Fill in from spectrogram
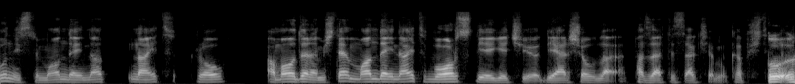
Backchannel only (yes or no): no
